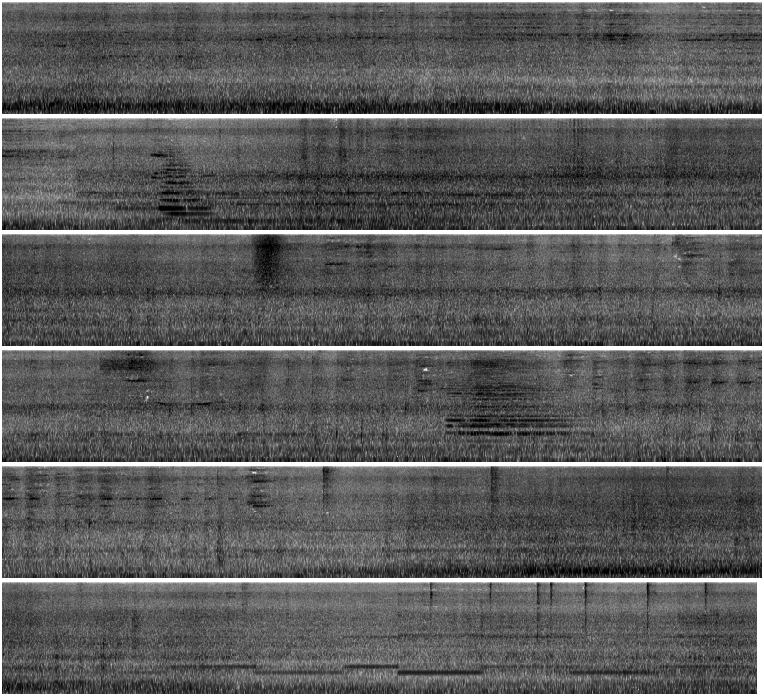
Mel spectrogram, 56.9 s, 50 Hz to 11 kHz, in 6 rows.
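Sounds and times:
diesel locomotive rumble: 0:00.0 - 0:56.9
train wheels rumbling and clacking: 0:00.0 - 0:56.9
level-crossing alarm: 0:49.6 - 0:56.9.

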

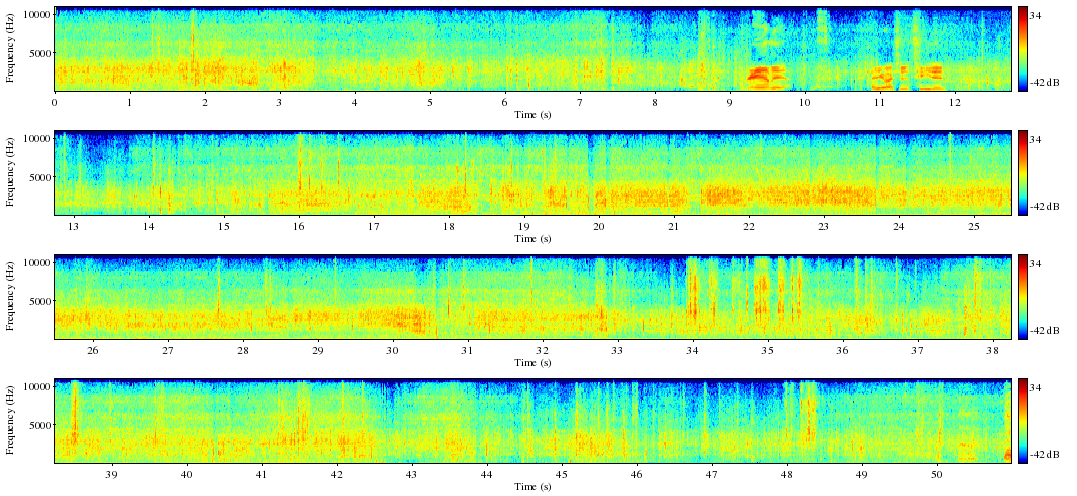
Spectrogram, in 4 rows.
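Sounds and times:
bike clicks and knocks: 0:00.0 - 0:50.9
wind buffeting microphone: 0:00.0 - 0:50.9
tyres hissing on dirt: 0:48.0 - 0:50.9.

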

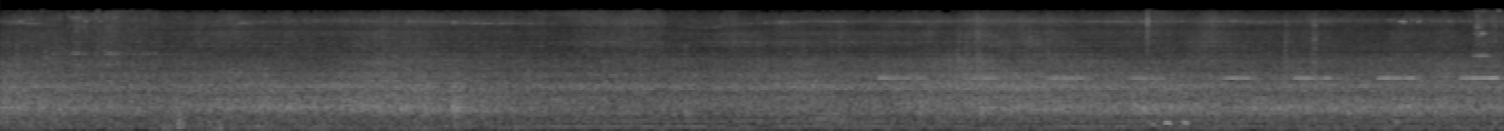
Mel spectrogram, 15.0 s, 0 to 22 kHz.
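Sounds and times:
excavator diesel engine running: 0:00.0 - 0:15.0
backup alarm beeping: 0:09.8 - 0:15.0.

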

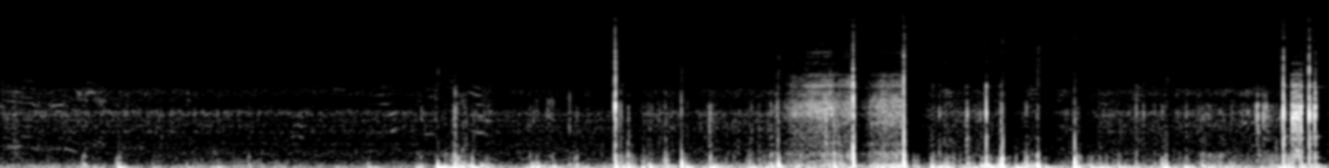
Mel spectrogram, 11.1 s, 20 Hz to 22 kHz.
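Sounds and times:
boat engine rumble: 0:00.0 - 0:11.0
wind buffeting microphone: 0:00.0 - 0:11.0.

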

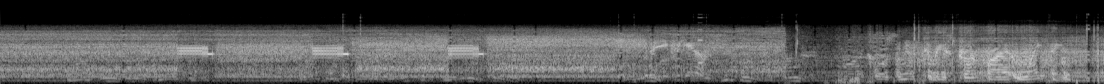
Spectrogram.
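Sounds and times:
radio static hiss: 0:00.0 - 0:11.0
buzzy data bursts: 0:01.0 - 0:07.9.

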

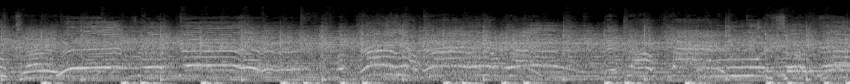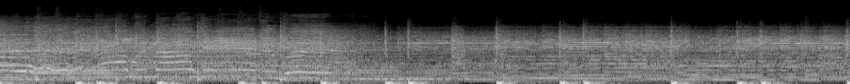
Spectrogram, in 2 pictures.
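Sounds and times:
person singing: 0:00.0 - 0:12.6
garage rock band: 0:00.0 - 0:17.0.

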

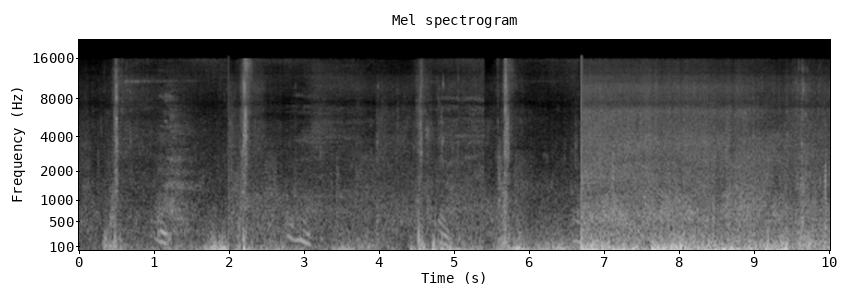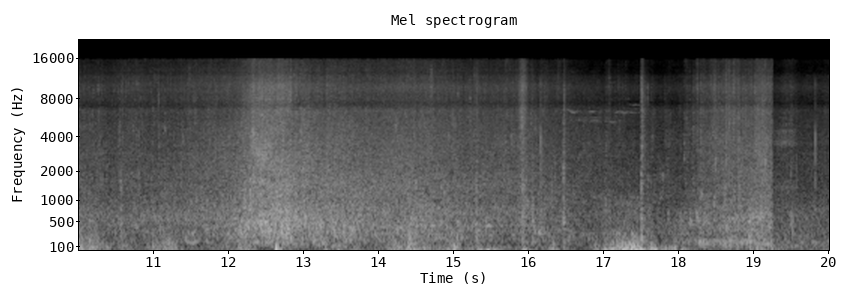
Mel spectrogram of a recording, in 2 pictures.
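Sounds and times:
wind buffeting microphone: 0:00.0 - 0:20.0
waves washing against rocks: 0:06.7 - 0:16.5, 0:18.0 - 0:19.3.

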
